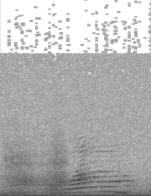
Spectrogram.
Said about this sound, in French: Euh, Dave, euh, le monde est habitué, des fois, il l'entend dans le podcast, c'est mon chat.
